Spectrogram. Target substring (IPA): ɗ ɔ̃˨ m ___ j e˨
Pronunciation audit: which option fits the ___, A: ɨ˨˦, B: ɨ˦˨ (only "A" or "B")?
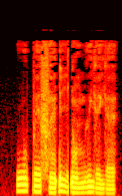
A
